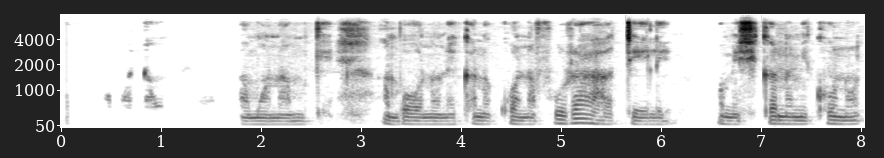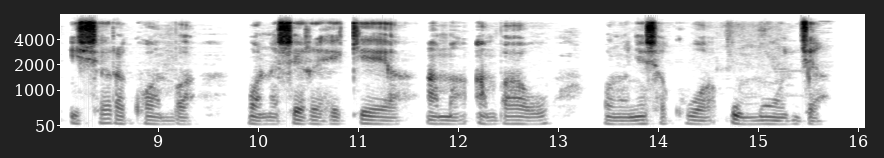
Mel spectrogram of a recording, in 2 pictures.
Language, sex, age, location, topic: Swahili, male, 18-24, Kisii, government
